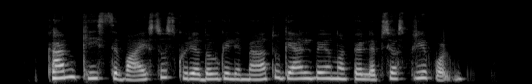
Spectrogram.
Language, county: Lithuanian, Alytus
